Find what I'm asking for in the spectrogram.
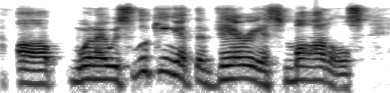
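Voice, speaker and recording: Over a quiet background, a man with an ordinary speaking voice talks at a fairly slow pace with lively intonation. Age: 60s. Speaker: meteorologist. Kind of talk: podcast interview.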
